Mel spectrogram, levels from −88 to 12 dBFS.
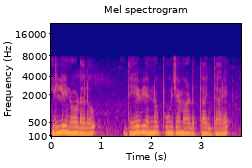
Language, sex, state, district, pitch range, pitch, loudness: Kannada, male, Karnataka, Bangalore, 160-175 Hz, 170 Hz, -15 LUFS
